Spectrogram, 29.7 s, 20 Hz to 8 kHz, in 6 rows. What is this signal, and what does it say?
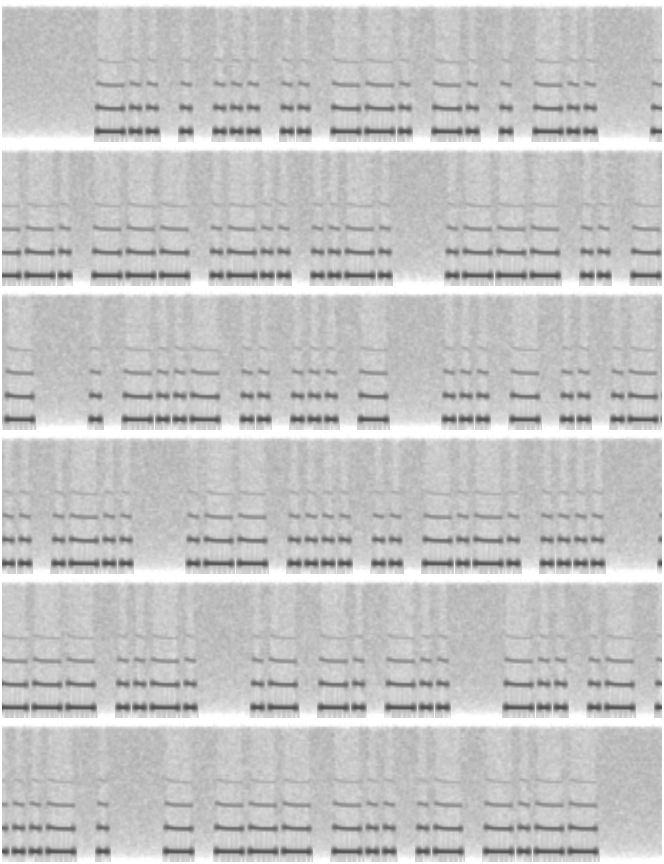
Morse code, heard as a keyed tone, machine-sent, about 19 wpm, 650 Hz. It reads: DESIGNED GOLF JIM EXIST STILL WHICH OF AND DAVE TODAY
